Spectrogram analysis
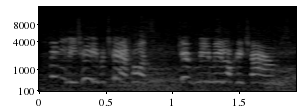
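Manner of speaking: put-on Irish leprechaun accent. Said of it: "You think I sound like a leprechaun?".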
